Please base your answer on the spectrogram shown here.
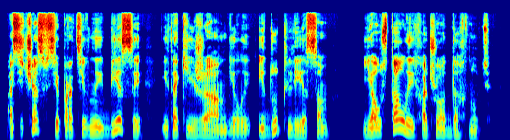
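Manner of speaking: plain reading voice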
